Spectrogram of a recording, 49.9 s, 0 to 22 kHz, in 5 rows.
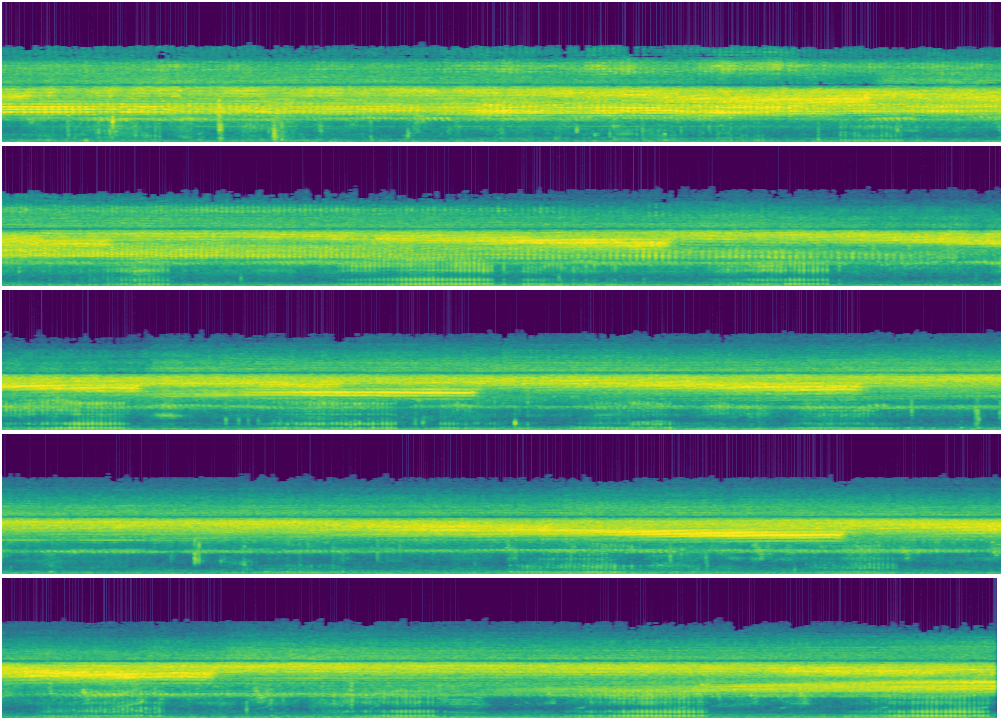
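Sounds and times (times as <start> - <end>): cat purring: 7.1 - 9.4, 10.5 - 11.9, 13.4 - 16.3, 17.1 - 18.4, 19.9 - 21.3, 22.5 - 29.7, 32.4 - 33.6, 35.0 - 37.0, 38.1 - 39.0, 40.4 - 41.7, 43.3 - 44.8, 45.7 - 47.1, 48.5 - 49.9.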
